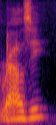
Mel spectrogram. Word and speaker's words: Rousey: Does she pronounce it Rousey?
